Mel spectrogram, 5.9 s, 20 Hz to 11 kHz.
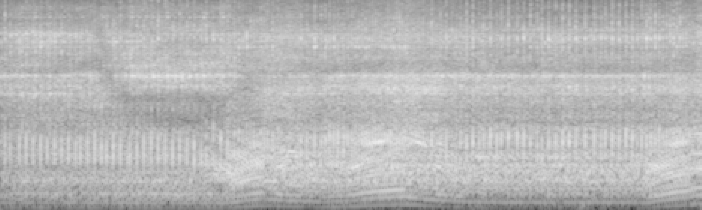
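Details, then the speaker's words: Echo PB-250LN handheld two-stroke leaf blower, 6 years old, at full throttle after fuel tank/fuel pickup work: the buzz climbs a little higher than before but levels off early, still short of full RPM. "All right. My findings are it runs a little bit better. It runs a little higher RPM, but it's not where I think it should be."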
